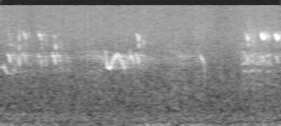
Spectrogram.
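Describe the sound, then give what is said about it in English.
A male bird perched at the top of a dead pine gives scattered high-pitched calls: short chirps and one clear up-and-down whistled note, fairly soft over a steady low rumble, with no voices. “That's him giving calls.”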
